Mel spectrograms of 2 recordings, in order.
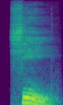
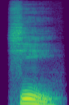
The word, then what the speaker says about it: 씨: 쓰 – ㅣ => 씨 – 씨 '씨' se pronuncia de manera similar al sonido inicial de una palabra como 'see'.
